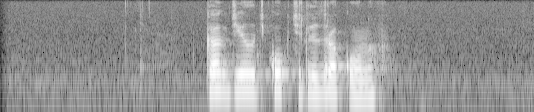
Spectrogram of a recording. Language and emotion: Russian, neutral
